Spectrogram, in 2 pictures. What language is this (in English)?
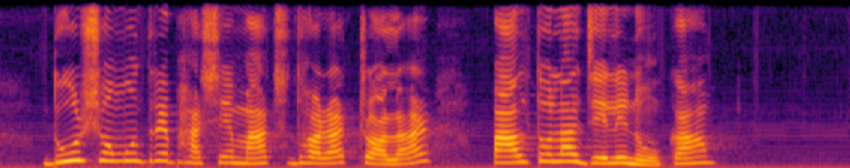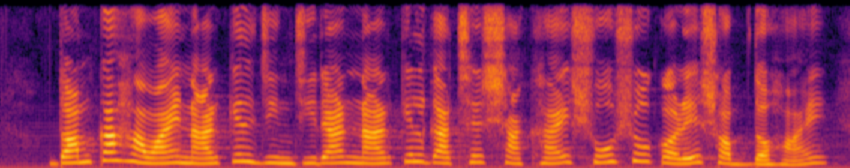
Bangla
